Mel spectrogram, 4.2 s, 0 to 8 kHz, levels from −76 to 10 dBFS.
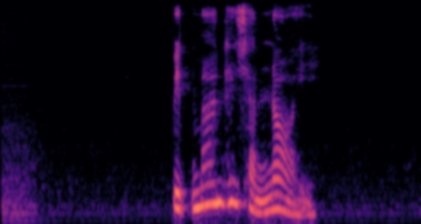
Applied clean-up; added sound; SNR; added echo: none; none; none; none.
